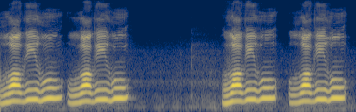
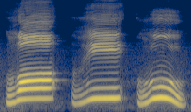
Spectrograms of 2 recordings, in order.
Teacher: غین کا مخرج ابتدائی حلق ہے، یعنی گلے کا جو ابتدائی حصہ ہے وہاں سے حرف غین ادا ہوتا ہے، ٹھیک ہے۔ اور حرف غین جو ہے یہ حروف مستعلیہ میں سے ہے، یعنی ان حروف میں سے ہے جن کو ہمیشہ موٹا پڑھا جاتا ہے، اس کے اوپر زبر ہو، اس کے نیچے زیر ہو، اس کے اوپر پیش ہو، یہ حرف کیا ہے ہمیشہ موٹا پڑھا جاتا ہے۔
